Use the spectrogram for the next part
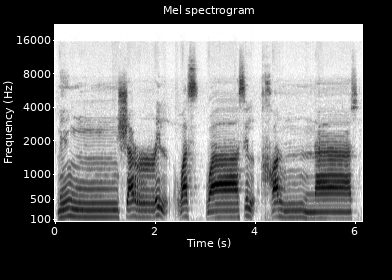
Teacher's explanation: Jadi yang benar min syarr ra-nya ditasdid, syarr ini shin ya, bukan sin. Syarril nah, ini pendek, yang ini wawunya agak panjang.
